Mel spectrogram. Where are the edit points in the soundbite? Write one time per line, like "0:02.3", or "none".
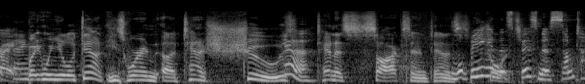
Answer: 0:02.0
